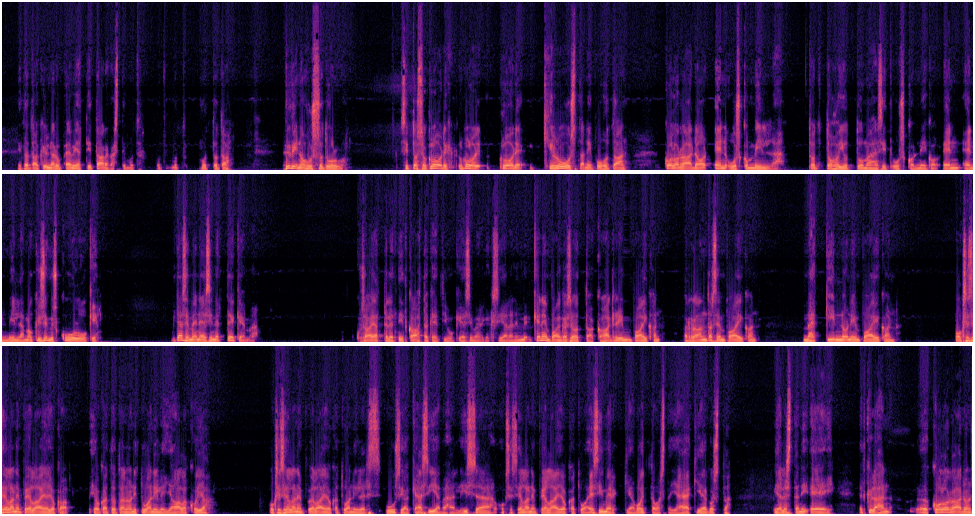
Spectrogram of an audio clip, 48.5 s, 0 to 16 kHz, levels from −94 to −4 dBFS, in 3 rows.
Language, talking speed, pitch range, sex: Finnish, 125 wpm, 120-135 Hz, male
